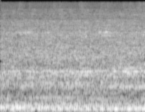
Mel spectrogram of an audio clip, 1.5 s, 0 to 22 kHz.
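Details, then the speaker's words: 1967 Pontiac Firebird with built Chevy 400 small-block, Doug's headers and dual straight-pipe exhaust, just started: deep, loud, steady rumble with even firing, no misses or knocks; running healthy. "Whoa. Whoa! Man, that Nice. sounds great."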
